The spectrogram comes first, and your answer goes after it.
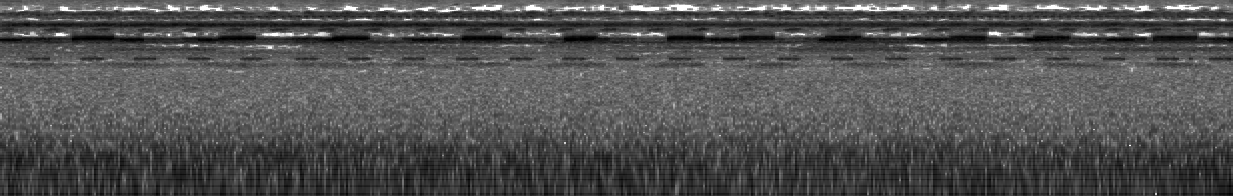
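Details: Park crickets at evening chirp together: high sustained trilling bands stacked over a rapidly repeating pulsed chirp, the level nearly constant across the stretch, with low ambient noise.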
